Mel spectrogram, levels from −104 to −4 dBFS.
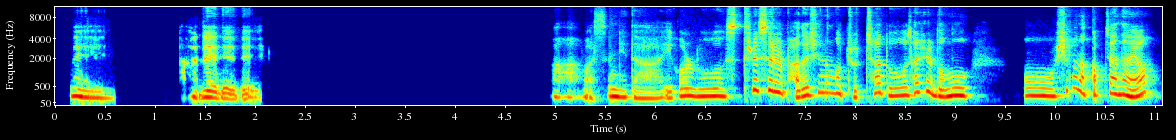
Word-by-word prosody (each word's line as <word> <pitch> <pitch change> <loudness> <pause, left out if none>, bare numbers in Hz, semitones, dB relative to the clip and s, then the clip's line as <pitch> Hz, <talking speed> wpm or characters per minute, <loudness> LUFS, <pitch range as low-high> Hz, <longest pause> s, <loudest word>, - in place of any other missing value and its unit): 네. 210 - +3 1.0
아 190 -2 -5
네네네. 155 -4 -1 3.0
아 185 -1 -10
맞습니다 175 -4 -1
이걸로 210 +4 +2
스트레스를 345 - +1
받으시는 235 +7 -2
것 280 -2 -3
조차도 220 +5 -2
사실 310 +3 -1
너무 215 +2 +4 0.5
어 220 -1 +2
시간 365 - -3
아깝잖아요? 255 0 +2
210 Hz, 205 characters per minute, -21 LUFS, 185-250 Hz, 3.0 s, 너무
